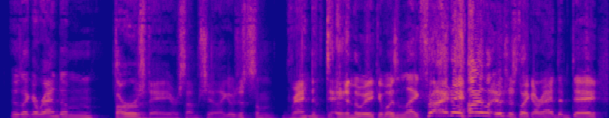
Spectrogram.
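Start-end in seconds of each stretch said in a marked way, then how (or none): none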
